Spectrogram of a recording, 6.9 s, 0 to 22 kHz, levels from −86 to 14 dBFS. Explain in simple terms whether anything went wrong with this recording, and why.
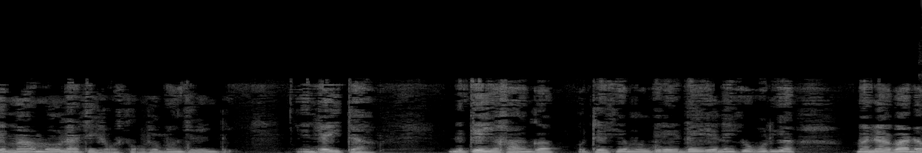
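Yes. The recording was likely squeezed by one compression format after another, a fault called transcoding between lossy codecs. Each step discards detail to save space, and each later step has to work around damage left by the one before while adding flaws of its own. In this speech, from start to finish, everything above about 10.5 kHz is missing. The different compression flaws are heard layered together.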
